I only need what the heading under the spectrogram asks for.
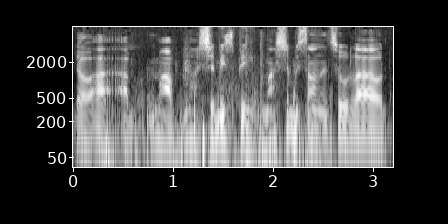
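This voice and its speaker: A man co-hosting a podcast in a laid-back way, cursing and firing quick comebacks. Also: fairly low pitch, steady tone, fairly bright tone, a little hiss or hum. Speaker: podcast co-host. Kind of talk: casual banter.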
